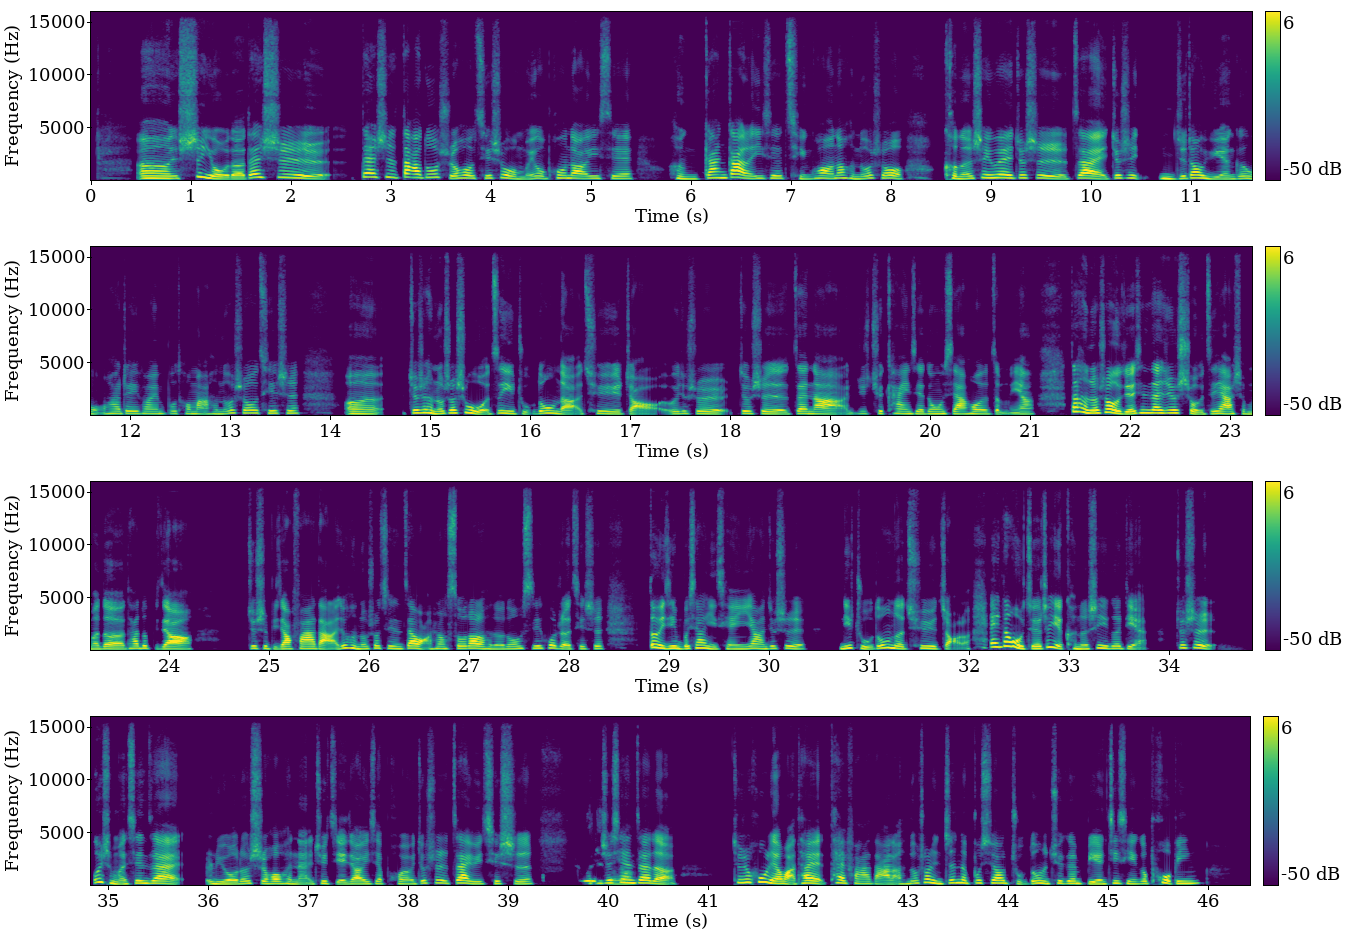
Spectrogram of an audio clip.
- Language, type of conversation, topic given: Chinese, podcast, 在旅途中你如何结交当地朋友？
- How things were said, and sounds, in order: other background noise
